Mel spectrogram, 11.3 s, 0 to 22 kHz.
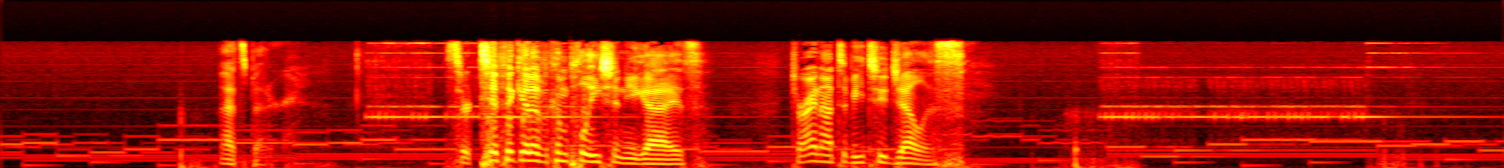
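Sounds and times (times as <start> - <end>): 
speech: 1.6 - 2.3, 3.4 - 5.4, 6.0 - 7.3
electronic telephone ringing with an incoming call-in caller: 2.7 - 5.4, 8.1 - 11.2.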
